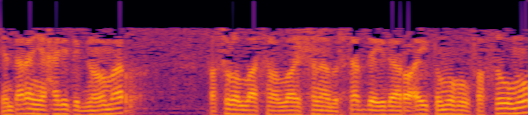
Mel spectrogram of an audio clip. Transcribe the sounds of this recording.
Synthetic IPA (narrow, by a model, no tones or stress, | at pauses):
diant̪aɾaɲaħad̪iːt̪ibnuʕʊmar | rɑsululˤːɑhsɔlɑlˤːɑːlɛsalːambərsab̚d̪aiðaɾˤɑʔajt̪ʊmuɦʊfɑsˤuːmu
